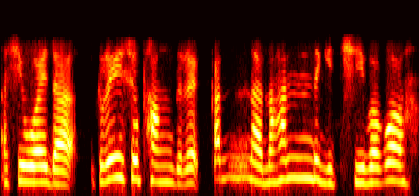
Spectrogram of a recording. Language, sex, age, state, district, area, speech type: Manipuri, female, 30-45, Manipur, Senapati, rural, conversation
